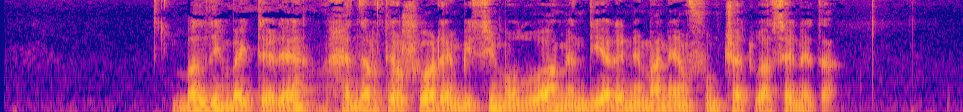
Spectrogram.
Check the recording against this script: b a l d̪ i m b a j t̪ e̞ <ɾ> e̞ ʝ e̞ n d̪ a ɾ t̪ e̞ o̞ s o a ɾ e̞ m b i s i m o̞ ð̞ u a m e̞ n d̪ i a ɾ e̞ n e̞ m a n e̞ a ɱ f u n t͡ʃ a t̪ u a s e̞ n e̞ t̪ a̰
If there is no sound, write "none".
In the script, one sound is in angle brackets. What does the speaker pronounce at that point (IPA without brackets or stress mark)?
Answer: ɾ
